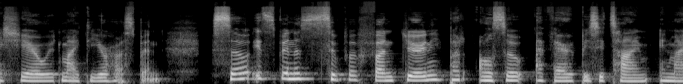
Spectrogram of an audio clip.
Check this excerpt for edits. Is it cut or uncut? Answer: uncut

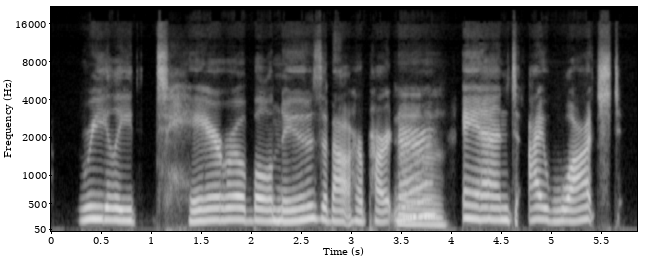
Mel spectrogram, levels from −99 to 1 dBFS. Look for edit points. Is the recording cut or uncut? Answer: cut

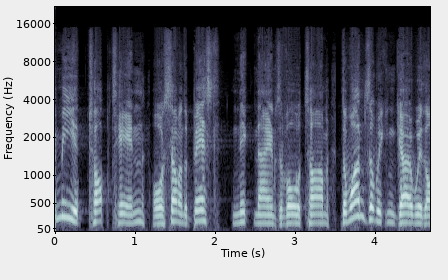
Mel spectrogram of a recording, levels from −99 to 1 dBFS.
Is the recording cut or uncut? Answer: cut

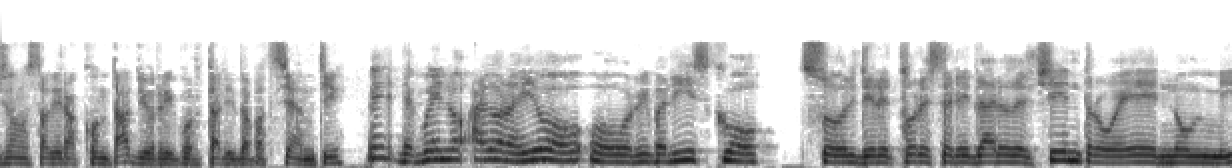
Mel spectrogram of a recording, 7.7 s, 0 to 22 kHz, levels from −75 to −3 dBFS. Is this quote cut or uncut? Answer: uncut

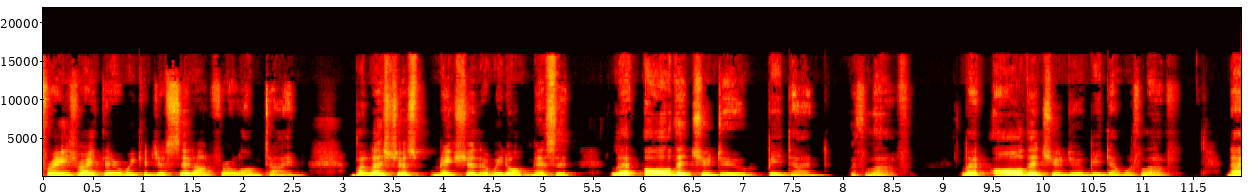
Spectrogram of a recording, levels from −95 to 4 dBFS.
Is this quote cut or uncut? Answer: uncut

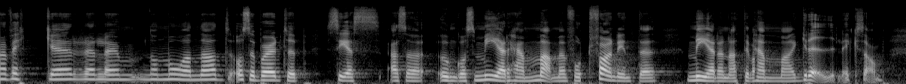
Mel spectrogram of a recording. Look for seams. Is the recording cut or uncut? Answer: cut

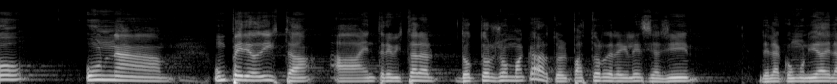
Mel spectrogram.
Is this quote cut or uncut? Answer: uncut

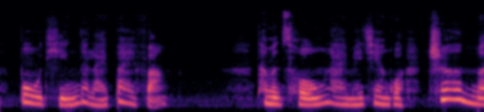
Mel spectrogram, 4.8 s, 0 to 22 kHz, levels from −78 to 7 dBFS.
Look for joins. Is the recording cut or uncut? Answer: uncut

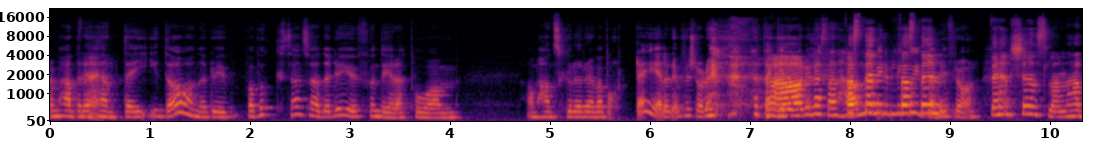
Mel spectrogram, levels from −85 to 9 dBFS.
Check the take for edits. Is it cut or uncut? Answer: uncut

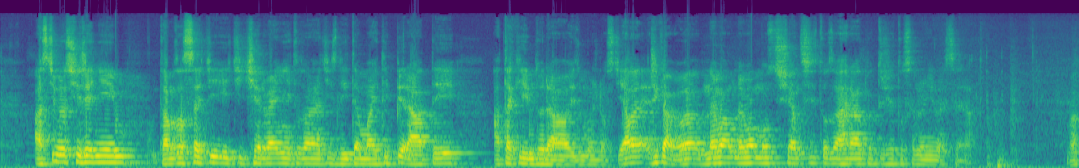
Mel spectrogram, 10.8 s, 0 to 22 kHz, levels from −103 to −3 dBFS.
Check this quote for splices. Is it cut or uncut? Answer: uncut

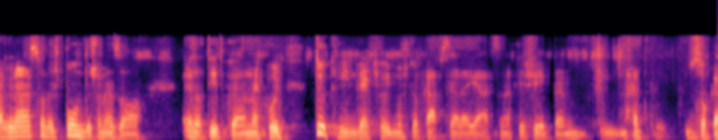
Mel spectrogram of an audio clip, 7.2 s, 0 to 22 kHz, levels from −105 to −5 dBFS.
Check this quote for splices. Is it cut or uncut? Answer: uncut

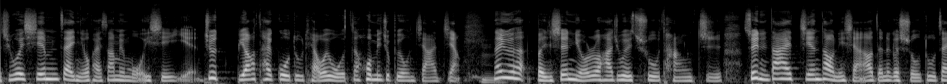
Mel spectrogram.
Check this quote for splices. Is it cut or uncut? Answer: cut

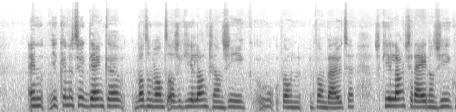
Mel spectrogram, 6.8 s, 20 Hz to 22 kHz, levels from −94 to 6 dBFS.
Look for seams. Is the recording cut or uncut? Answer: cut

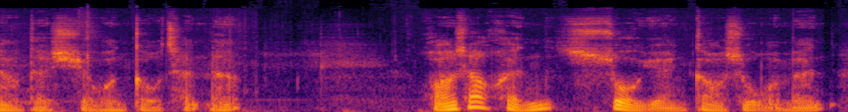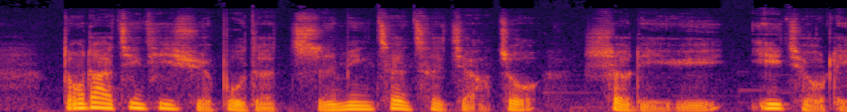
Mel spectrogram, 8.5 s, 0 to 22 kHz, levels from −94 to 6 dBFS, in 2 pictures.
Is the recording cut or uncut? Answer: uncut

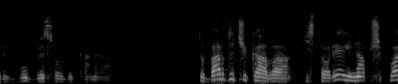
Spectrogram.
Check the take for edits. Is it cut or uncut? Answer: uncut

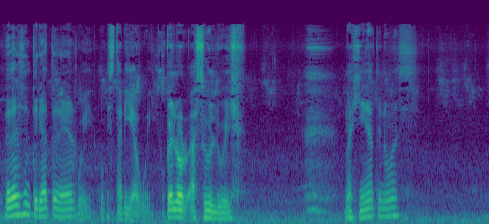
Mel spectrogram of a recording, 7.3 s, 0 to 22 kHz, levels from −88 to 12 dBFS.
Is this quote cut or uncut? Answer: cut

